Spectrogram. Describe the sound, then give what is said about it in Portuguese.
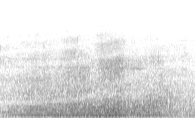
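A helicopter's engine and rotor drone steadily under a starry night sky in an animated film, a faint, continuous low rumble that swells slightly midway and then eases, with no voices. “Helicóptero.”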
